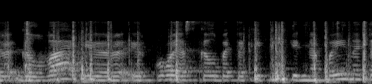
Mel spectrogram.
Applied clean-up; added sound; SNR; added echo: none; Mechanisms; 2 dB; none.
